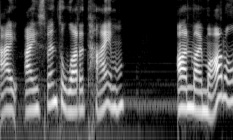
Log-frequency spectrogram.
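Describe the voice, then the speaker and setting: Over music in the background, a woman with a high pitch speaks at a fairly slow pace with lively intonation. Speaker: streamer with an animated avatar. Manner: hesitant, repeats words.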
